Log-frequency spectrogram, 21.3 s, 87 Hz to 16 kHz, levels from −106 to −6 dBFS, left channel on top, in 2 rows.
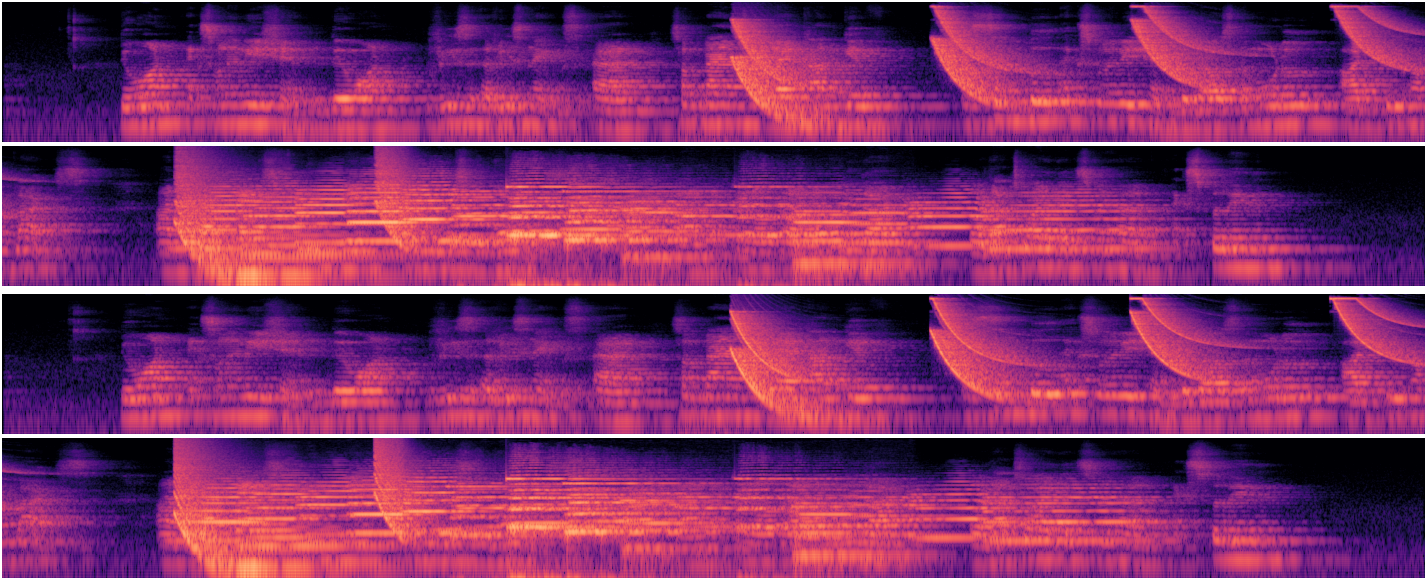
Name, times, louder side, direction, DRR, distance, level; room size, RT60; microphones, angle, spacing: voice 1, 0.9-6.6 7.2-11.3 11.8-14.9 15.7-17.4 17.9-20.1, left 1 dB, 35° left, -4 dB, 0.6 m, -41 dB
sound 1, 5.5-6.2 7.0-7.7 8.5-9.2 10.0-10.7 12.0-12.6 13.5-13.7, right 4 dB, 85° right, 0.6 m, -30 dB
Trumpet, 11.9-19.2, left 1 dB, 85° left, 1.0 m, -32 dB
sound 2, 12.4-13.5 14.0-17.4, right 1 dB, 15° right, 0.3 m, -30 dB
5.8 x 2.6 x 2.6 m, 1.1 s
head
